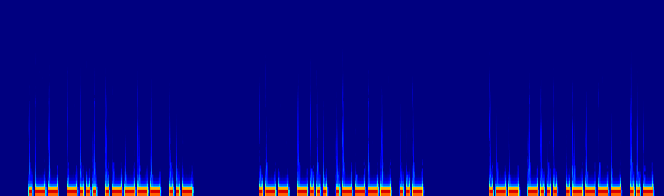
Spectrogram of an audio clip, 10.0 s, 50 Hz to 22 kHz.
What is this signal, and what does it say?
Morse code, heard as a keyed tone, about 25 wpm, 700 Hz. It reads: WB1U WB1U WB1U
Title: USA Call Signs - 4 Characters - Repeated 3x - 25wpm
